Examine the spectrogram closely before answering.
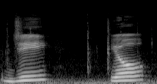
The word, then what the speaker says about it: geographical: Geographical. How many syllables do I have? Geographical. Now this fickle is coming up to 2 syllables, right? But this will still be combined as word ending, and this is the stress.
